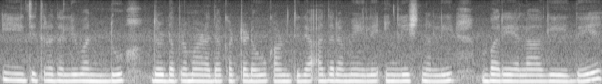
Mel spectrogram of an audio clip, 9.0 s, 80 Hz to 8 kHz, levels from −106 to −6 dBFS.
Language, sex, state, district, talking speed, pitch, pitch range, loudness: Kannada, female, Karnataka, Bidar, 80 wpm, 205 Hz, 200-210 Hz, -12 LUFS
